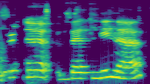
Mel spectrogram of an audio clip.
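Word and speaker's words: Grüner Veltliner: I just want to say that I'm going to correct your pronunciation because I actually speak German. It's Please do. Grüner, Vetliner, Loimer, Lois.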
